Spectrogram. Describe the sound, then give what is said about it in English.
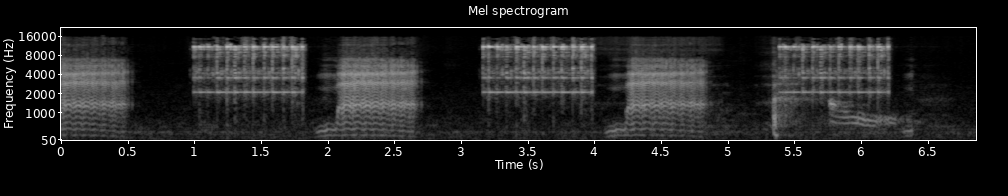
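A phone ringtone repeats loud: three electronic ringing bursts alternate with sheep-like bleating sounds in a steady back-and-forth pattern, with no talking. “Let's watch how long Big T lets this phone ring before paying attention.”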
